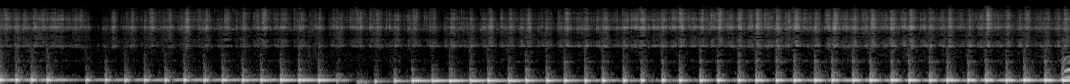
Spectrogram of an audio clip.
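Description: Peyote-song water drum beaten in a fast, even roll of about five beats a second, its ringing tone dipping lower about three and a half seconds in, with a gourd rattle shaking along at a steady rate.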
